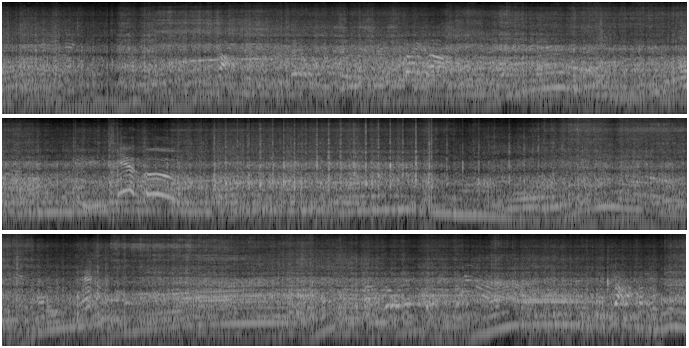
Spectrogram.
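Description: Many car engines roar and rev loudly outdoors.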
